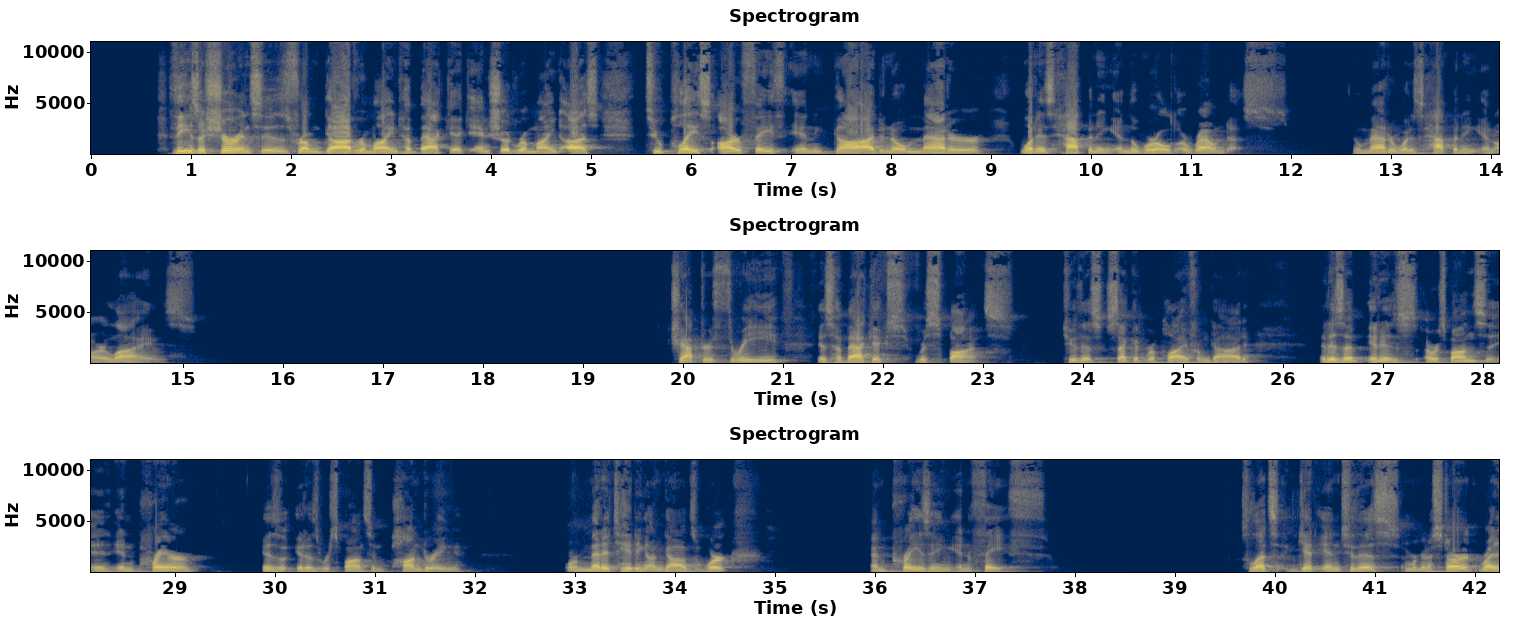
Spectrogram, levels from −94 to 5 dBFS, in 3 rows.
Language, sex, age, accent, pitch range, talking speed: English, male, 50-69, American, 120-150 Hz, 115 wpm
